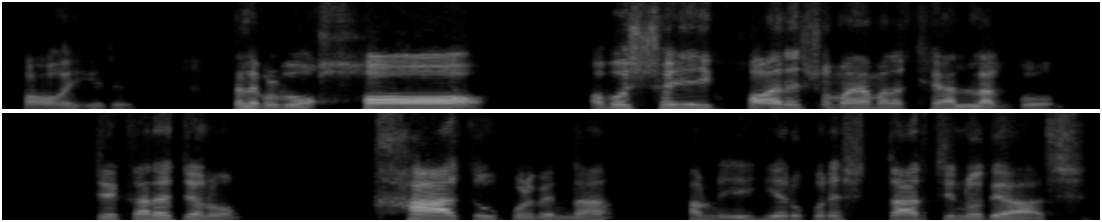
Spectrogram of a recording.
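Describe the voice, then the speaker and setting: A man teaching the Arabic alphabet in an online class, patiently sounding out each letter slowly and explaining how to pronounce it. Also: high-pitched, a bit bright, no room sound, studio quality. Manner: slow, patient, drawn-out letter demonstrations. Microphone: computer mic on a video call.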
